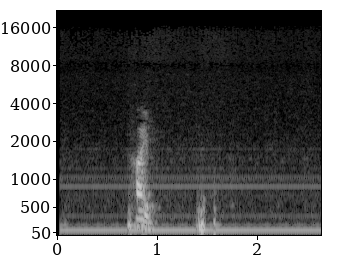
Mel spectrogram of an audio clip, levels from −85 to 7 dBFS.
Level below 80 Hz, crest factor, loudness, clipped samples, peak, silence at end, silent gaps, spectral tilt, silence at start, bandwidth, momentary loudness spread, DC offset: -40 dBFS; 22 dB; -25 LUFS; under 0.1%; -2 dBFS; 0 s; none; -8 dB/octave; 0.05 s; 16 kHz; 16 LU; under 0.1%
